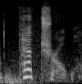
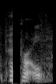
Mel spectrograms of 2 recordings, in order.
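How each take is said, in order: First: "petrol" with a clear American r, high; own petrol. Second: "petrol" said lower, the Kiwi way. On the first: Vlogger showing how she says "petrol". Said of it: "I say petrol". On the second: Vlogger contrasting a Kiwi "petrol" with hers. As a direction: give "petrol" a New Zealand sound. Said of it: "they will pronounce it differently". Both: Shown as a demonstration.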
